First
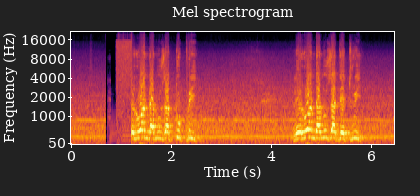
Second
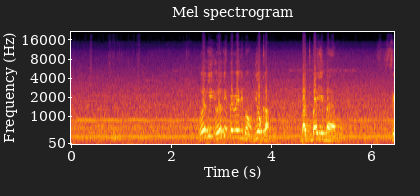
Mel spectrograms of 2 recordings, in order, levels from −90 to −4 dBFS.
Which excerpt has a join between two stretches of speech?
first; 1 cut; at 1.2 s

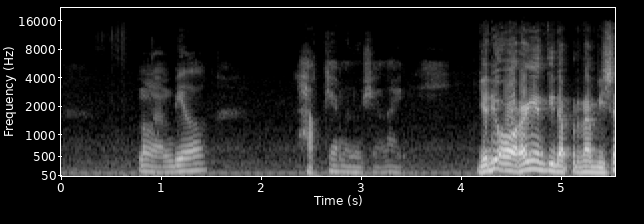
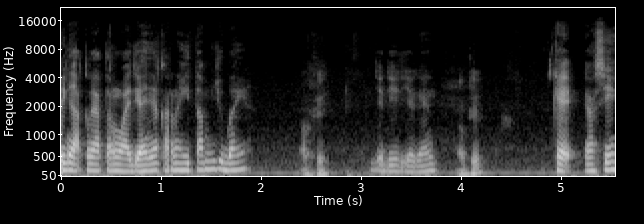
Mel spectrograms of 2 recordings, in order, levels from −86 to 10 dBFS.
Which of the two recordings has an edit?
first; 1 cut; at 4.0 s

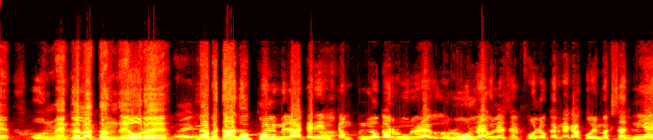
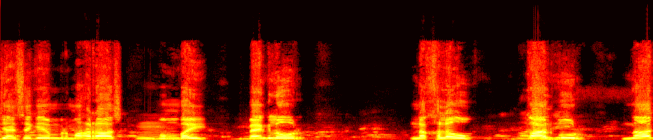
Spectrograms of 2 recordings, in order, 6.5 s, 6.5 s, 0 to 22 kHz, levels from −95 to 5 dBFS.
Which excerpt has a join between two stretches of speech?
first; 1 cut; at 2.0 s

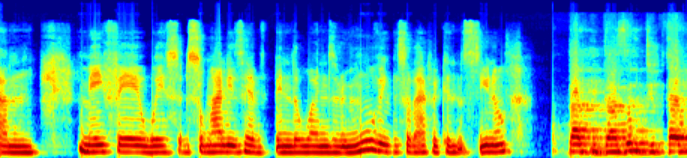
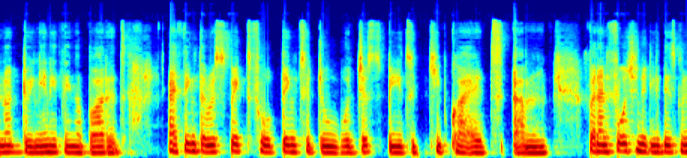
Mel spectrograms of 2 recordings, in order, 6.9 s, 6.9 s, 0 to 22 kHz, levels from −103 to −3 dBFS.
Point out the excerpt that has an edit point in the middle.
first; 1 cut; at 5.5 s

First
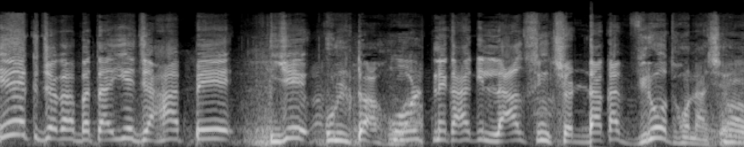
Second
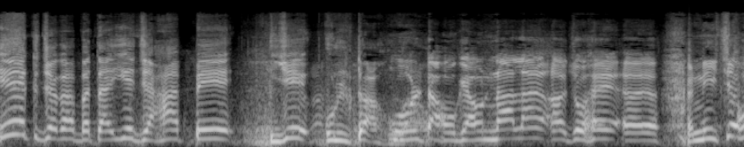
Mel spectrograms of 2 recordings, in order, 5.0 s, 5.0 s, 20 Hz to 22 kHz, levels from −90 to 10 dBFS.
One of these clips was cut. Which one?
first; 1 cut; at 2.8 s

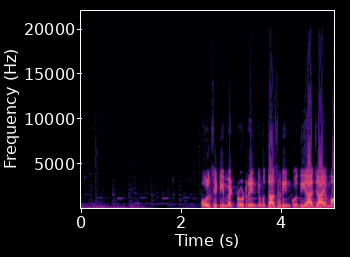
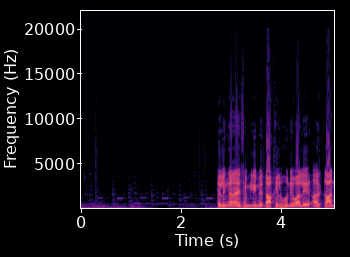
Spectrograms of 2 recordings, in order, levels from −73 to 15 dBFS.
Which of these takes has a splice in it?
first; 1 cut; at 1.7 s

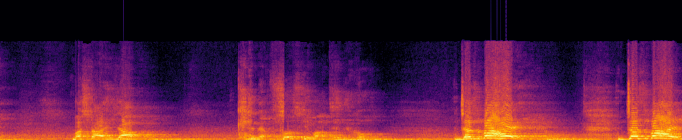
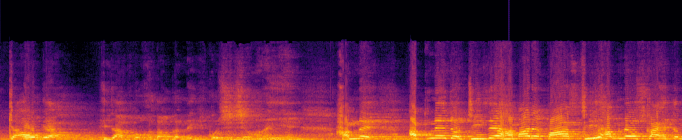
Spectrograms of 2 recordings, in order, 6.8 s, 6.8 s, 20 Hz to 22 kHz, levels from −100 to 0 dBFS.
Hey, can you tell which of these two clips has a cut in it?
first; 1 cut; at 4.4 s

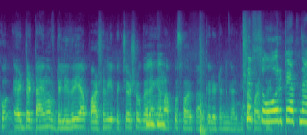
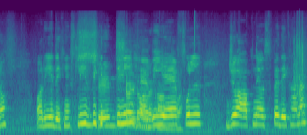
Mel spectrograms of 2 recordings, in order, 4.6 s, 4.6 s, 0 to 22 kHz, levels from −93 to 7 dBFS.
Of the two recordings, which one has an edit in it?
first; 1 cut; at 3.6 s

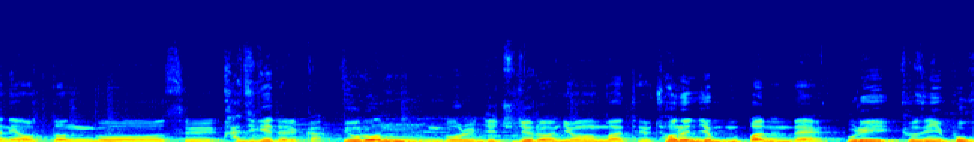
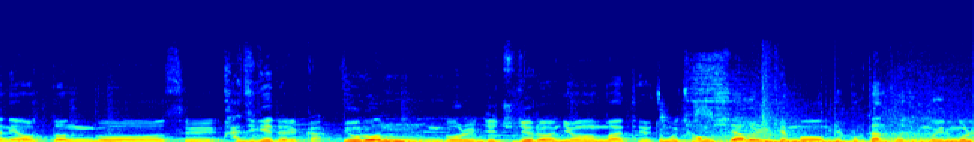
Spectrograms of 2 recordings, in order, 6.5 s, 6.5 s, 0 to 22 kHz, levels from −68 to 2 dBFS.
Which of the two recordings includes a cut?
second; 1 cut; at 4.3 s

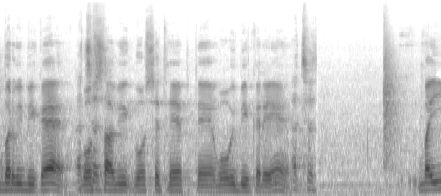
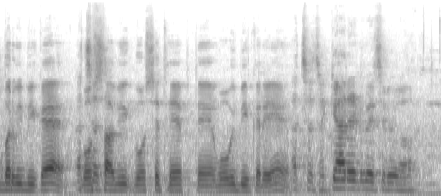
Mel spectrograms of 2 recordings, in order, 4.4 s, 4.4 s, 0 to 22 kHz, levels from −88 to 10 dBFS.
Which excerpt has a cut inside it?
first; 1 cut; at 3.1 s

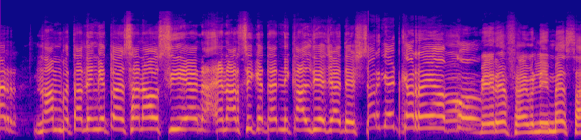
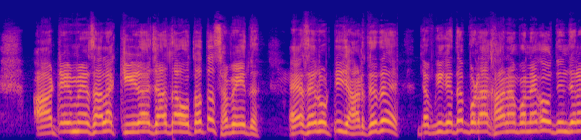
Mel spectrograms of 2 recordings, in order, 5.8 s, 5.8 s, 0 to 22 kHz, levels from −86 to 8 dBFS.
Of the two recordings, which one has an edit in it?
first; 1 cut; at 3.6 s

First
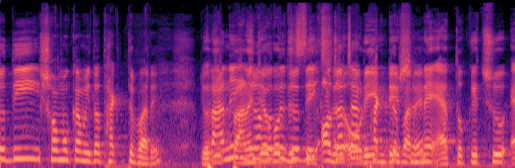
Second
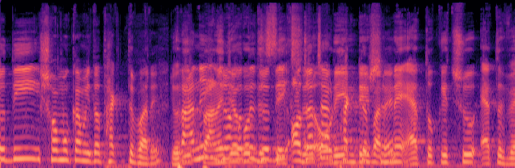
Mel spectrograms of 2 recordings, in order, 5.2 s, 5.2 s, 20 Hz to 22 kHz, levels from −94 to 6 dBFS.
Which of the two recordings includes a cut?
second; 1 cut; at 1.6 s

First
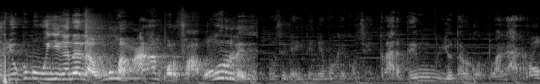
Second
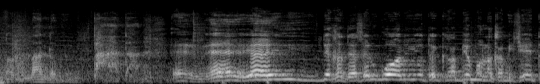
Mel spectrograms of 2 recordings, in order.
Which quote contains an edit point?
first; 1 cut; at 2.6 s

